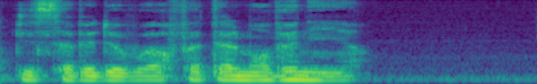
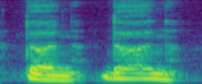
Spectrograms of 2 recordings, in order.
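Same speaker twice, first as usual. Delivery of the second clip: urgent plea; 4 semitones higher, 5 dB louder than usual. A narrator's reading. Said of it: "Pierre bondit".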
